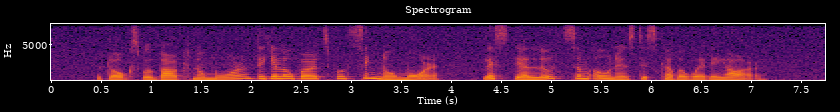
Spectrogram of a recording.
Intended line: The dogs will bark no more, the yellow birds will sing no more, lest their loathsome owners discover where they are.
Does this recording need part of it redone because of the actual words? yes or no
no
